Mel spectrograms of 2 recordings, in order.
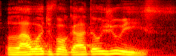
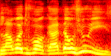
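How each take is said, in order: First: It is spoken more slowly and deliberately. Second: It is spoken at a normal, quicker pace.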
